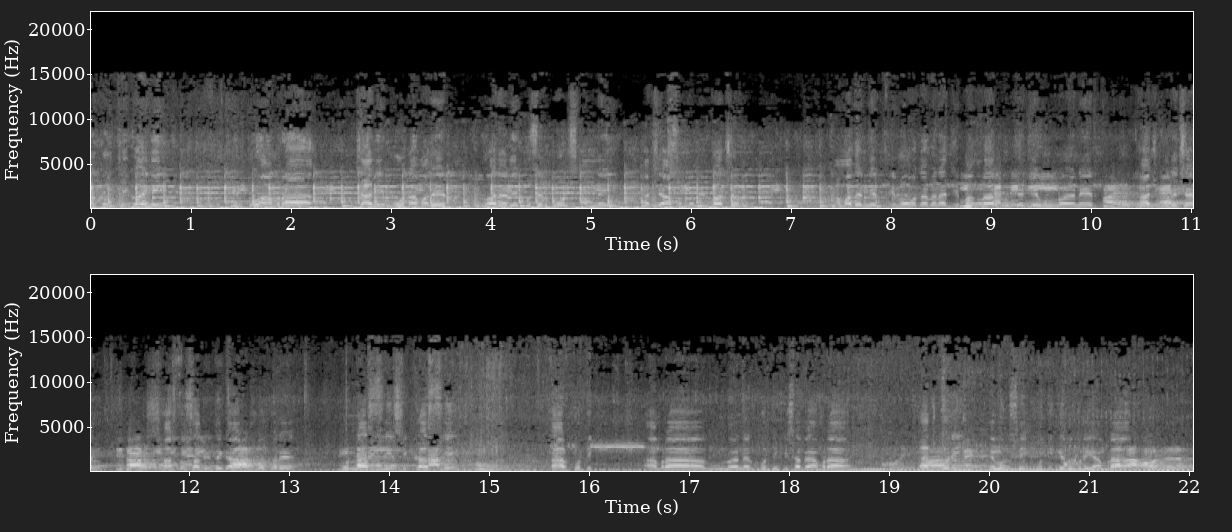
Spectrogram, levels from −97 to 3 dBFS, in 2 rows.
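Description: At 6.38 s and again at 17.00 s, there is an underrun with held sample. The output buffer ran dry for 10 ms. The converter froze on its last value, so the waveform goes flat. Playback then resumes where it stopped, so each gap ends softly.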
